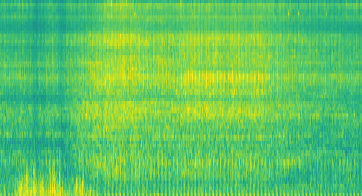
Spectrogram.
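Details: Rusi Passion scooter after installing a D-type carburetor, checking the spark plug and a tune-up to cure hard starting and poor idle: even, steady single-cylinder putter holding the same speed without faltering, a healthy, stable idle.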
